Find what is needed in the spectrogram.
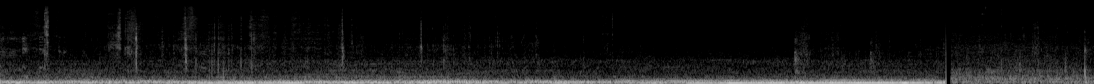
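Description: Bus engine and road drone heard from inside the passenger cabin: a steady low hum that grows louder about seven seconds in and cuts off suddenly near the end, with light ticks and rustles of paper being handled.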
